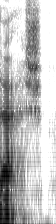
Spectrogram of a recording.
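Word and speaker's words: Æ: infamous joe rogan podcast the ae in the name is pronounced ash like ash ketchum now if you didn't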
